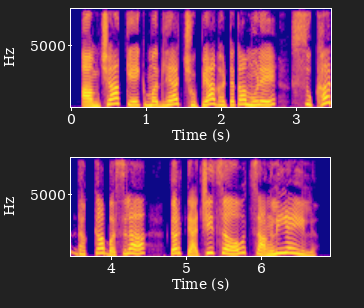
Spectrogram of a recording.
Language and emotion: Marathi, surprised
